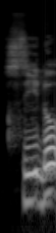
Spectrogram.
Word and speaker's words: pseudo: इसे कहते हैं ना सीडो वेक्टर। क्या बोलते हैं बेटा? सीडो की स्पेलिंग बेटा पी से शुरू होती है, PSEUDO,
